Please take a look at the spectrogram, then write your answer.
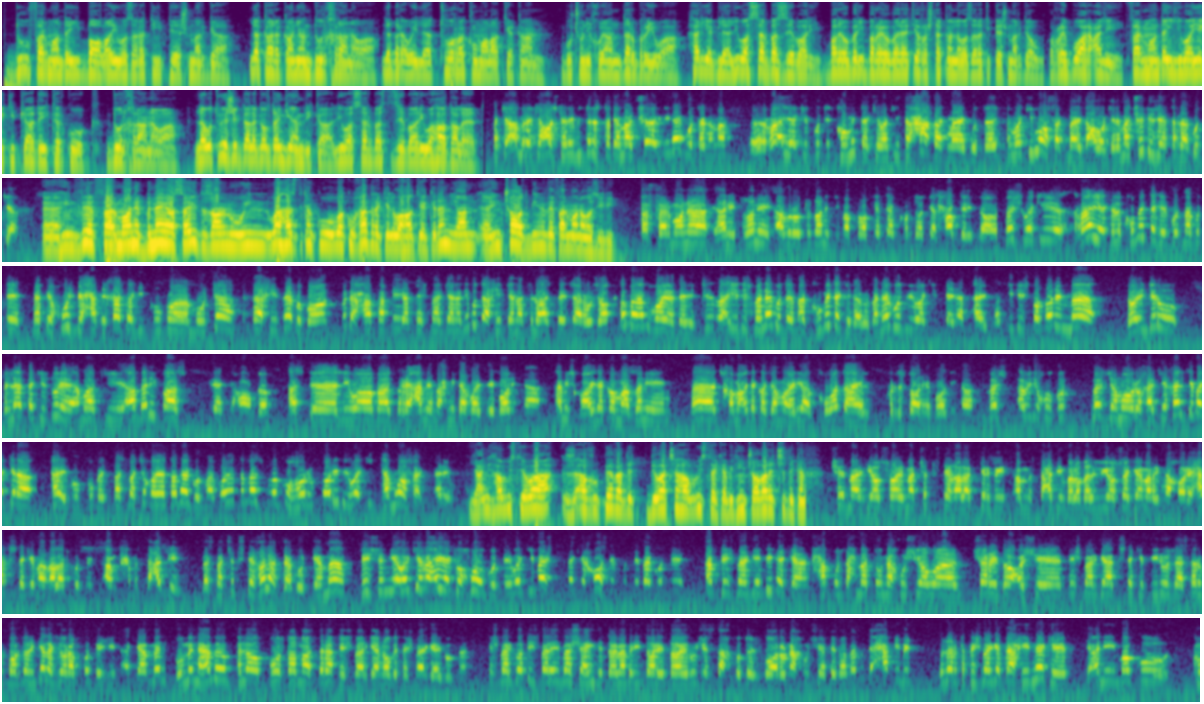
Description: ڕاپـۆرتێک لە بارەی لادانی دوو فەرماندەی پـێشمەرگە لە کارەکانیان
